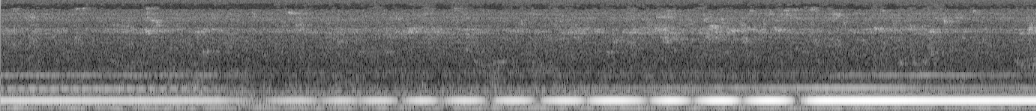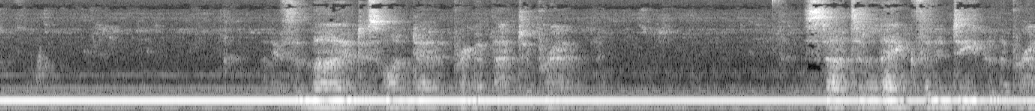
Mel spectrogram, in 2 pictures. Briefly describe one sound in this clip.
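A metal singing bowl, rimmed with a mallet, sings a sustained tone that wobbles and then steadies.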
